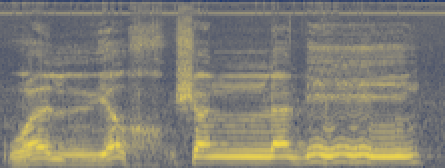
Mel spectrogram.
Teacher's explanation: Ini ditenangkan ya. Setelah makhraj kha-nya itu tuntas, baru masuk kepada makhraj shin. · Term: kha dan shin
